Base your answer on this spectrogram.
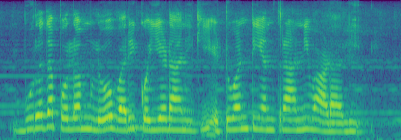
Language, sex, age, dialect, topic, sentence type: Telugu, female, 18-24, Telangana, agriculture, question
